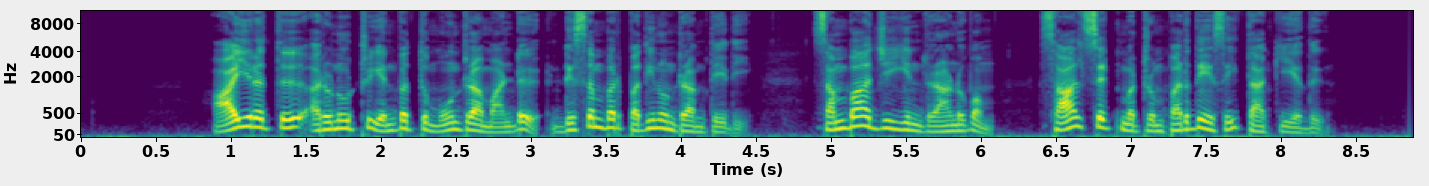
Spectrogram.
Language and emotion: Tamil, neutral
